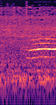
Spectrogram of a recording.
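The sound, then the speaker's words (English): A cat named Marcy meows once in a home office, a drawn-out, rising cry that grows a little louder toward the end, with no one talking. “Yes, Marcy Cat, thank you for meowing.”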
